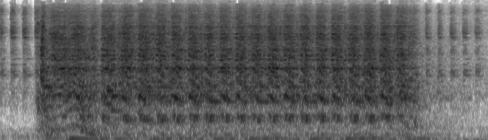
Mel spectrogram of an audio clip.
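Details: Yard-running Ford Bronco II with LeSabre radiator, battery thought okay: about two seconds of steady starter cranking with no cylinder ever firing or catching; cranks but won't start, a loose part later found under the hood.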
